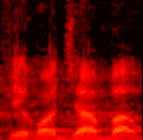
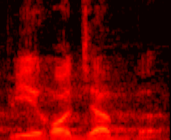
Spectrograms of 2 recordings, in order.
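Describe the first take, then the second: First: The word ends with a short a vowel. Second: The word ends on b with no vowel. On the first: The word is treated as not taking nunation. "Dibaca Rajaba, baca fathah" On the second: It avoids taking either side of the dispute. "Nak baca Rajab boleh disukunkan"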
